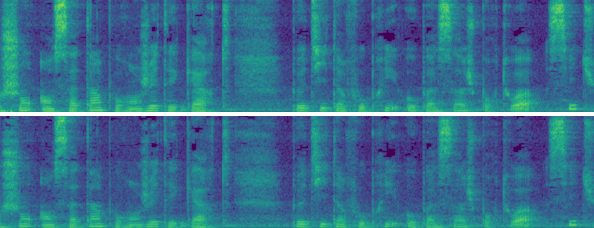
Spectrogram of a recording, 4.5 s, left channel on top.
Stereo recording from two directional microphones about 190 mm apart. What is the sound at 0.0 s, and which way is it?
Speech, 35° left (ahead or behind).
